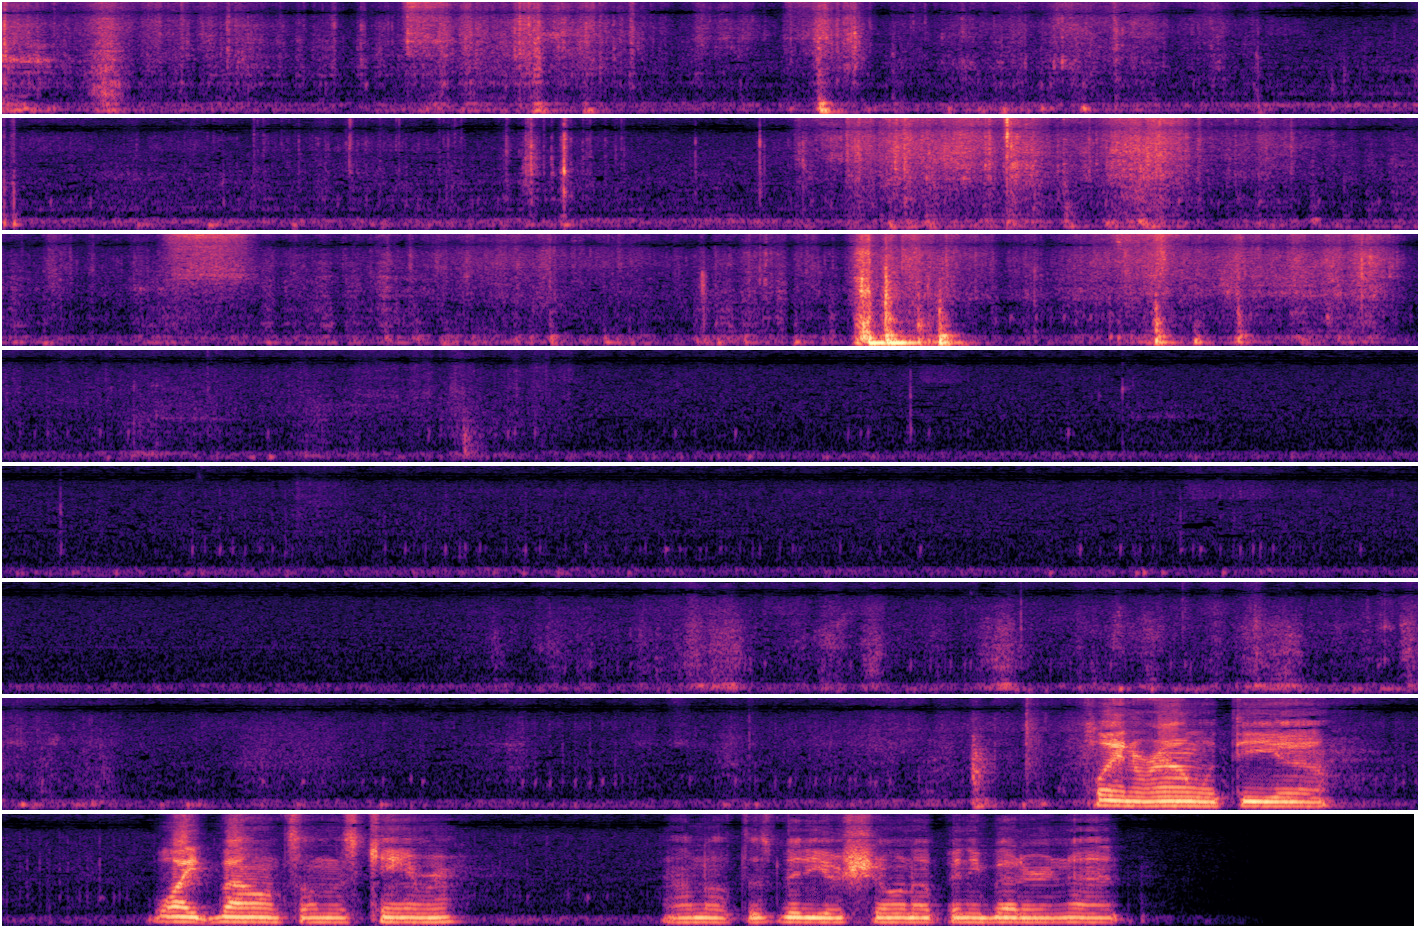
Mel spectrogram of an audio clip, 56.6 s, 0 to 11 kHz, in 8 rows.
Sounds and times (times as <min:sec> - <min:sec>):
Inside, small room: 0:00.0 - 0:55.9.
